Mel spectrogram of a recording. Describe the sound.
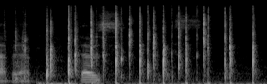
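A short burst of hand clapping on reaching the end of a playlist, quick, sharp and somewhat uneven, as if a few people are clapping together, with brief bits of voice mixed in at the start.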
